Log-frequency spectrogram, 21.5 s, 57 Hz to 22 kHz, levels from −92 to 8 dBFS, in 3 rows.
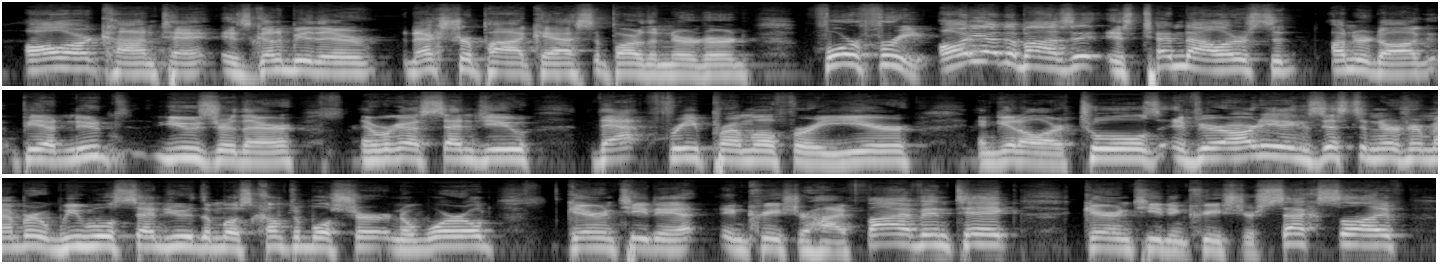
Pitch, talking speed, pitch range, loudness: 165 Hz, 225 wpm, 145-180 Hz, -16 LUFS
